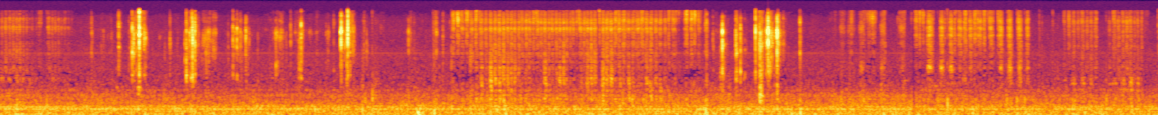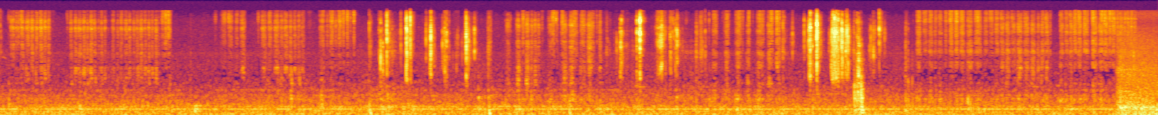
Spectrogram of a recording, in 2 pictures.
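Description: Faint, intermittent scratching of a pastel pencil's tip stroking across Pastelmat pastel paper while shading. The strokes come in short clusters, with near silence between them.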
